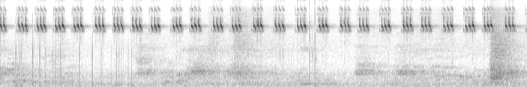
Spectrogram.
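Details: Cricket calling in real life with a regular train of shrill, pulsed chirps several times a second, bright and ringing; soft background murmur and a brief rustle near the end.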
